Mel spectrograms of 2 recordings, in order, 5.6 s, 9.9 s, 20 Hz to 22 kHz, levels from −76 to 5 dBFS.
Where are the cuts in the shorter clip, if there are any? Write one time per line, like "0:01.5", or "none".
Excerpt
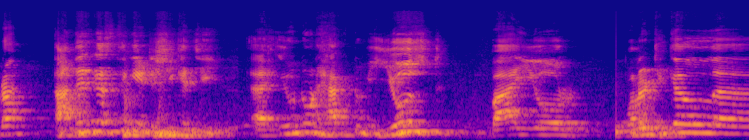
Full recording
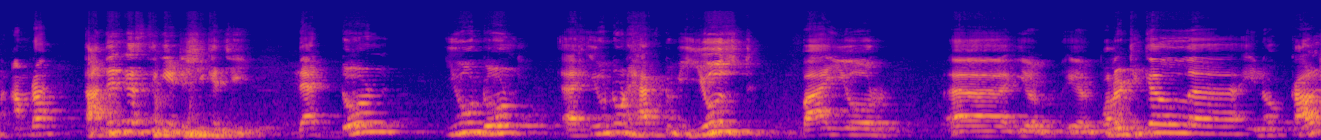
0:01.7
0:04.6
